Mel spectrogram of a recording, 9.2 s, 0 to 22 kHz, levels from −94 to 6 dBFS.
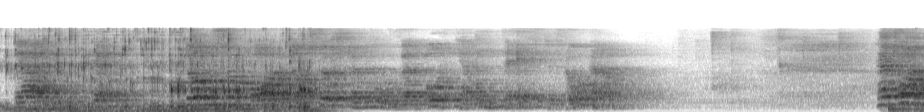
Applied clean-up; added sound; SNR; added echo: none; Fill (with liquid); 4 dB; reverberation time 1.2 s.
